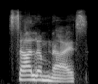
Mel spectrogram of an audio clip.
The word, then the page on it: solemnize: Indian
